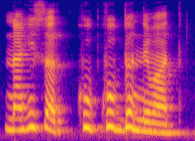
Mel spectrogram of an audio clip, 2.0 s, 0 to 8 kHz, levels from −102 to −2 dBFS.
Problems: none marked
